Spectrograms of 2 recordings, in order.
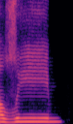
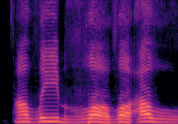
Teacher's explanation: Kalau Z dia akan jadi az. Dha ni dia tidak ada desiran. Sebab tu kita kena keluarkan hujung lidah. Al. Kalau hujung lidah tak keluar maka dia akan bunyi az.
